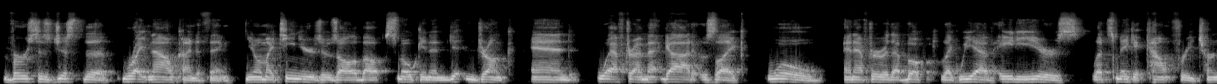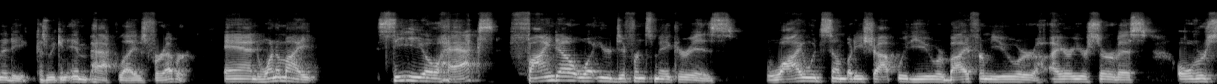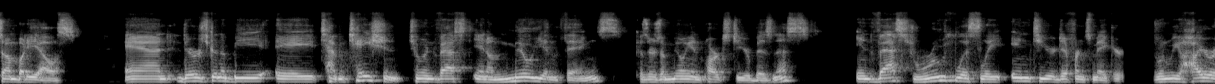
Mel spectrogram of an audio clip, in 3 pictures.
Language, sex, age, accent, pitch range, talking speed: English, male, 30-49, American, 115-150 Hz, 185 wpm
